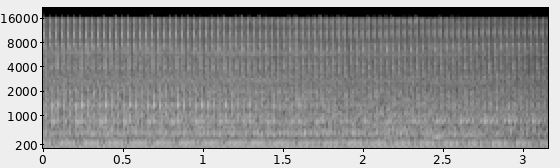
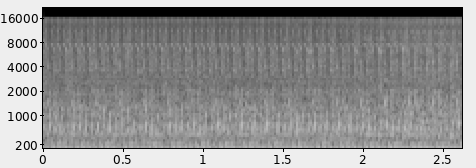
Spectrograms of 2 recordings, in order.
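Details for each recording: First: Renault Symbol after full engine rebuild, strange ticking began a month later; after tensioner swap, starter test shows steady even idle at about three pulses a second, no rattle or slap: normal idle. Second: Renault Symbol a month after full engine rebuild: rough, buzzy, shaky idle with chattering rattle; failed tensioner bearing let timing belt jump a tooth, causing noisy vibrating running.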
